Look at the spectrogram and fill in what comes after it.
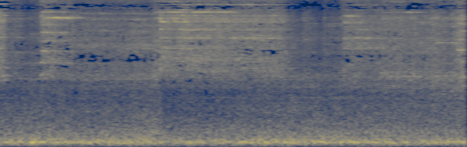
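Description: Intermodal freight train cars rolling steadily past, with a low rumble and high-pitched wheel squeal.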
